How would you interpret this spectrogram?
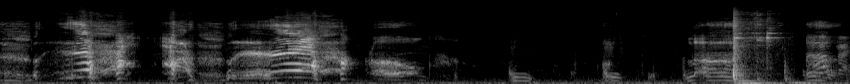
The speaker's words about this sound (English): He knocked over the pitcher.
